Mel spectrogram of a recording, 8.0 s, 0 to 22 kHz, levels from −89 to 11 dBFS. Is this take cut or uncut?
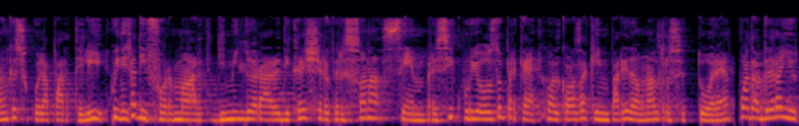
cut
